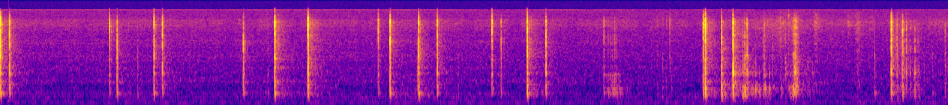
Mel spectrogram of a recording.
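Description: Glitter-polished fingernails scratch and tap the lid of a dark, textured faux-leather hard glasses case, which is hollow. Around twenty sharp, dry, bright clicks and scrapes come through with almost no low end and die away instantly. Just after the midpoint there is a short burst of denser, rasping scratches.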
